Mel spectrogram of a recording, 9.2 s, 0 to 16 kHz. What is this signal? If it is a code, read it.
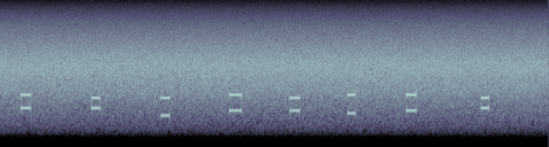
DTMF, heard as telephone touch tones, dialled by hand, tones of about 160 ms, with radio hiss. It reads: # 0 2 9 8 6 9 0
